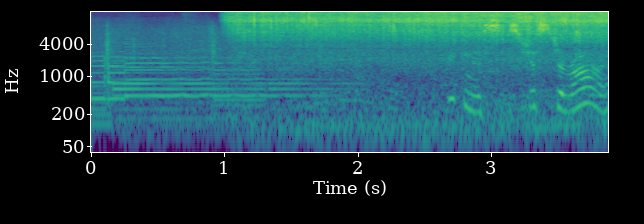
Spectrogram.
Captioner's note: sizzling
